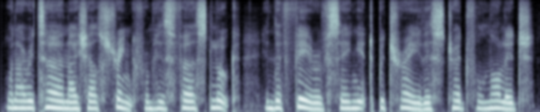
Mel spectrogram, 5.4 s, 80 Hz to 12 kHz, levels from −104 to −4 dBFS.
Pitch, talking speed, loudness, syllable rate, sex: 200 Hz, 220 wpm, -17 LUFS, 4.9 syllables/s, female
